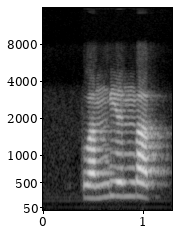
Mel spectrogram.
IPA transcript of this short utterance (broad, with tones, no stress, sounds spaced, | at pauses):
kʷ ɐ˨˥ ŋ j ɪ˥ ŋ ɐ˧ k̚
